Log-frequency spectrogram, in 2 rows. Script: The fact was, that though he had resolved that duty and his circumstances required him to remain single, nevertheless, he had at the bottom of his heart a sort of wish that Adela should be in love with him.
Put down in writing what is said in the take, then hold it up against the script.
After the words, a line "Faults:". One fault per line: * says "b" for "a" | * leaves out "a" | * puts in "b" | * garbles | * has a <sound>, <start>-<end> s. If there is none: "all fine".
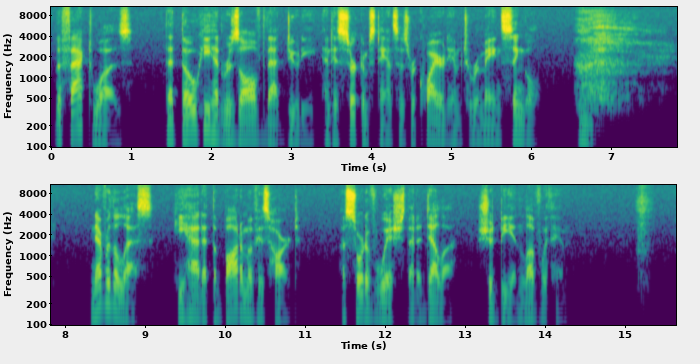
The fact was, that though he had resolved that duty and his circumstances required him to remain single, nevertheless, he had at the bottom of his heart a sort of wish that Adela should be in love with him.
Faults:
* has a sigh, 6.5-7.9 s
* has a sniff, 15.1-15.4 s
